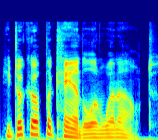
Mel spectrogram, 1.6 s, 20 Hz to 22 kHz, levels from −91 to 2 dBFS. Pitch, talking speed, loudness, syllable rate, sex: 105 Hz, 300 wpm, -18 LUFS, 6.0 syllables/s, male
